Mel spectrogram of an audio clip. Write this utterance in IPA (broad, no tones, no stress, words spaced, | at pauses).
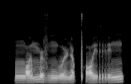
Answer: ŋɔə̯mə˞v ŋʊːɳʌ pʼɔɪ̯rɪŋ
